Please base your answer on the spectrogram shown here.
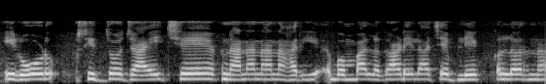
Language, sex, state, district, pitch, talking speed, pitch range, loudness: Gujarati, female, Gujarat, Gandhinagar, 235 Hz, 155 wpm, 225-245 Hz, -14 LUFS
